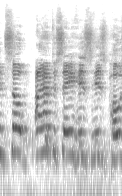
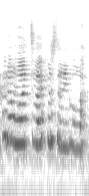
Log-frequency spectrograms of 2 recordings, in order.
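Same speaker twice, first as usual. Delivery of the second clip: mock character voice; 11 semitones higher, 3 dB quieter than usual.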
